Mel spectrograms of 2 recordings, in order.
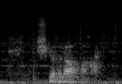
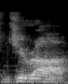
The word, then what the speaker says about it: Girard: Girard. Yeah, and no, sorry, giraffe, because I thought, well, I'll remember that in future because it's like giraffe. So it's giraffe. He pronounces it giraffe, so I do that.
